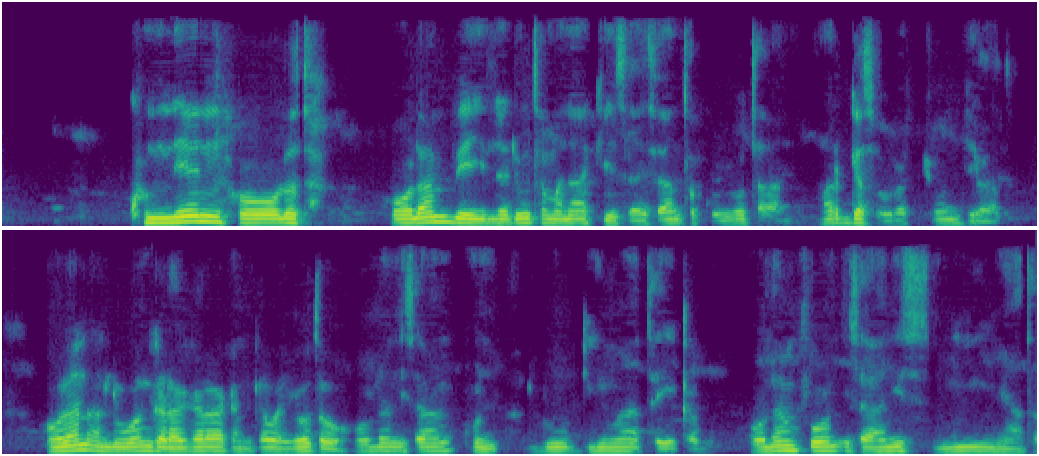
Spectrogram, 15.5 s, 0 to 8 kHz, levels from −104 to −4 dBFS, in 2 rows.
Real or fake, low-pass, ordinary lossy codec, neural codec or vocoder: fake; 7.2 kHz; AAC, 48 kbps; codec, 44.1 kHz, 7.8 kbps, DAC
